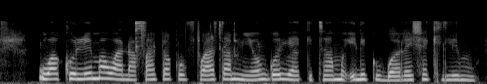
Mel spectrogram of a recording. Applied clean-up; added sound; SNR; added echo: neural diffusion model UNIVERSE++.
